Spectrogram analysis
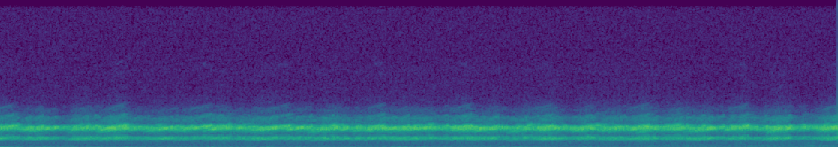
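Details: Frogs croaking in a spring wetland behind a home, recorded live without loops. A thick, uninterrupted chorus of shrill trills rolls on evenly, with small ripples of intensity throughout.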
